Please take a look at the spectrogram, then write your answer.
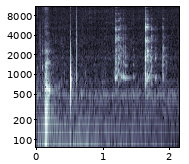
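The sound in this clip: Pots, dishes and cutlery clink and clatter quietly while chops and string beans cook for Christmas dinner, a few sharp, scattered metallic knocks and chinks with short gaps between them.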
